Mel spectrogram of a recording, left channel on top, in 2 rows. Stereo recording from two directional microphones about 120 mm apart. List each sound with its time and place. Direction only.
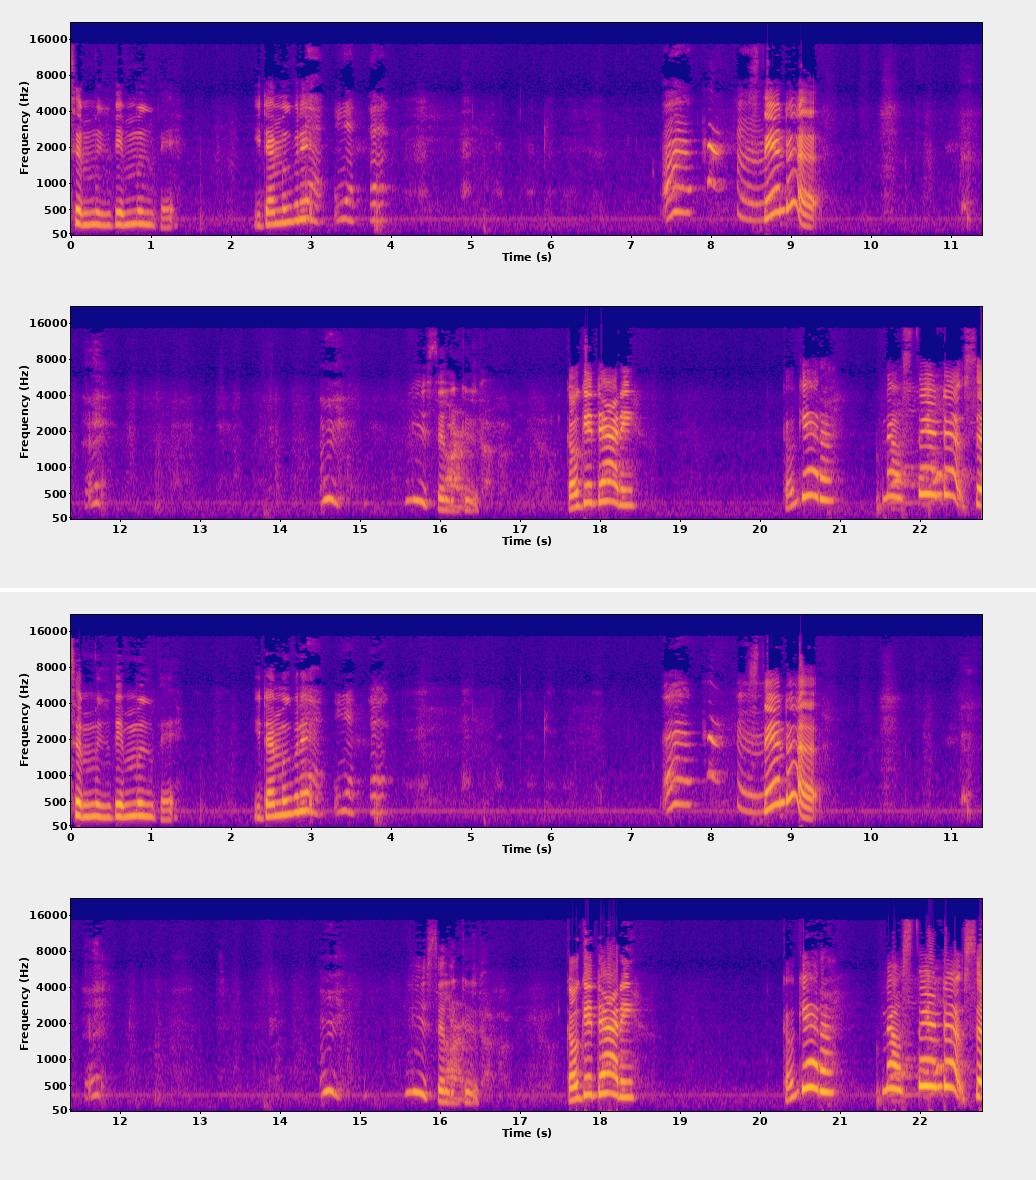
0.0 s speech: 45° right (ahead or behind)
3.0 s babbling: centre (ahead or behind)
7.3 s babbling: centre (ahead or behind)
8.3 s a sound: 5° left (ahead or behind)
8.6 s speech: 35° right (ahead or behind)
11.1 s a sound: 5° right (ahead or behind)
14.5 s speech: 5° left (ahead or behind)
15.7 s speech: 35° right (ahead or behind)
17.6 s speech: 50° right (ahead or behind)
20.2 s a child's voice: 70° right (ahead or behind)
21.5 s a child's voice: 85° right; by 22.8 s 65° right (ahead or behind)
